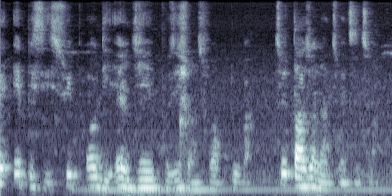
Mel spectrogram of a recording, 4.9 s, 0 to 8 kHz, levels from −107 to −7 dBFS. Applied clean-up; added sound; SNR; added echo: none; Bowed string instrument; 19 dB; none.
